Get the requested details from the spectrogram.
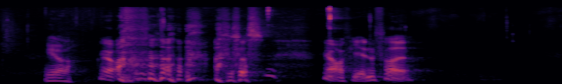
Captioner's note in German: Friseur lacht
